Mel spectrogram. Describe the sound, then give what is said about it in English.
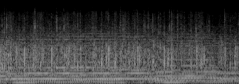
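A group applauds outside a large church at a wedding as the bride and groom emerge: dense, continuous clapping that stays even throughout, with steady low tones running underneath. “Outside a large church, a group applauds as Corky and Russo emerge.”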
